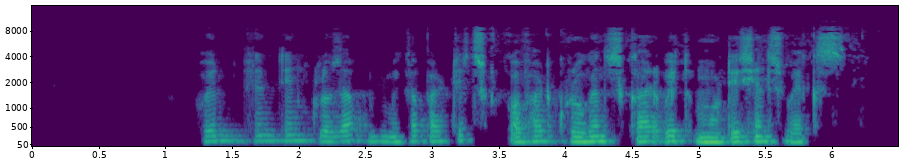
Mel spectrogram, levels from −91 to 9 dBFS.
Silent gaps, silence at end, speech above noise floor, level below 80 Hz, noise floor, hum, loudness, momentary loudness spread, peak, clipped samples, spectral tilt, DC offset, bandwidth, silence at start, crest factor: none; 0.4 s; over 61 dB; -64 dBFS; under -90 dBFS; none; -30 LUFS; 9 LU; -12 dBFS; under 0.1%; -5.5 dB/octave; under 0.1%; 9.2 kHz; 1.3 s; 20 dB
